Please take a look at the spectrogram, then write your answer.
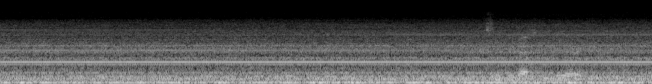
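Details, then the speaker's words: Furnace on call for heat after igniter check: igniter glows, gas valve clicks open, burners light; steady even roar of burners and blower under a constant hum, no clicks or rumble, running normally. "then we're going to hit another click turning the gas on pretty soon there you go there's that click open the gas out and we got fire and the rest just blow the air there"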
